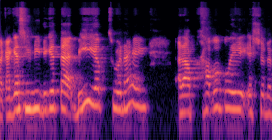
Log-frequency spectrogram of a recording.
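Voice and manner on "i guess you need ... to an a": playful, teasing tone, voice raised. Speaker recalling what they said about his one B grade: retelling a tease. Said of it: "I teased him".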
